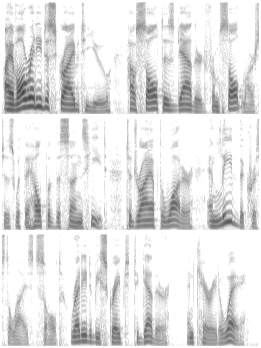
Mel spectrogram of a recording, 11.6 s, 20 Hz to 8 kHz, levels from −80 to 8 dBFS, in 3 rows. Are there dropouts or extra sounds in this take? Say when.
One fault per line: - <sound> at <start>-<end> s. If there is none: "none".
none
